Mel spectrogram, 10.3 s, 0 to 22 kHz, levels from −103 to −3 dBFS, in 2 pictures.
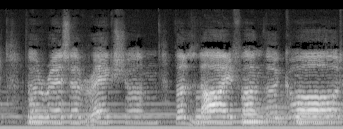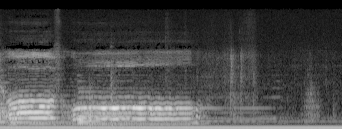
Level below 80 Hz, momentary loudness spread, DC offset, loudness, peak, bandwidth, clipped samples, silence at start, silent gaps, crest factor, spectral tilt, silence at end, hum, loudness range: -36 dBFS; 21 LU; under 0.1%; -24 LUFS; -6 dBFS; 13 kHz; under 0.1%; 0 s; none; 18 dB; -6 dB/octave; 0 s; none; 6 LU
